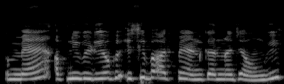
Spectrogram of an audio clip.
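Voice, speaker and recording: Brisk and high-sitting, a Pakistani woman vlogger's voice comes through lo-fi audio. Near tears, she pleads with passion in a monologue, driving each point home by saying it again.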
